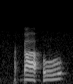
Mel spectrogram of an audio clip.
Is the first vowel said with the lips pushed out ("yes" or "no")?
no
